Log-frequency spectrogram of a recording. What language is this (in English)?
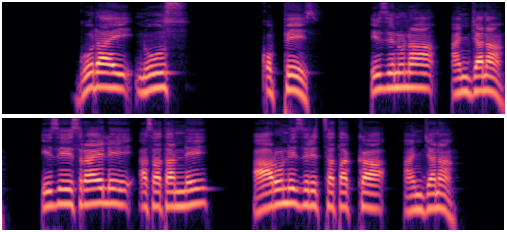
Gamo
